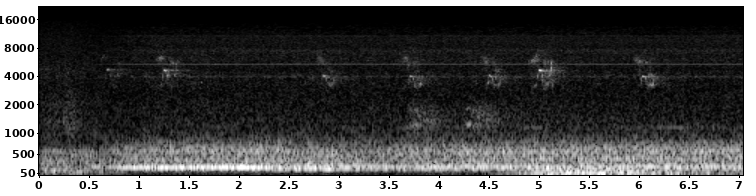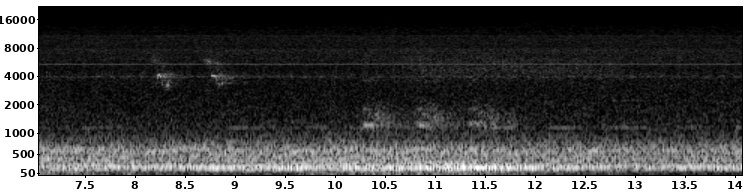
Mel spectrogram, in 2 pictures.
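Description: Wild birds calling: short high chirps scattered throughout, and lower calls twice around four seconds in and three in quick succession near the end, over a steady low hum.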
